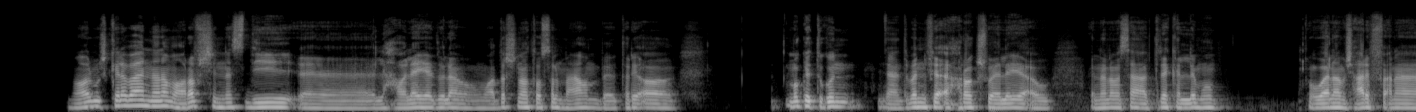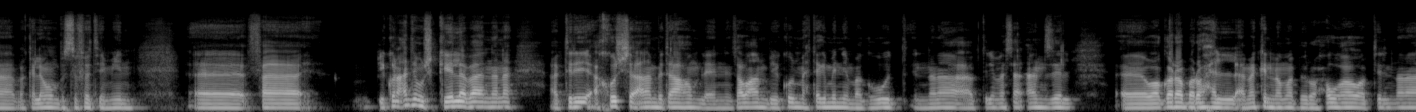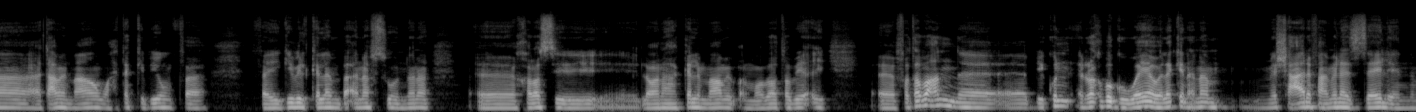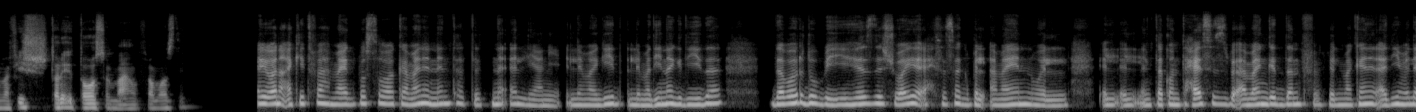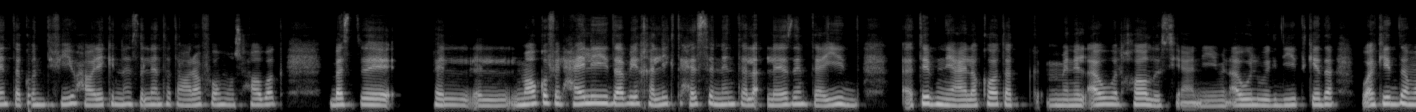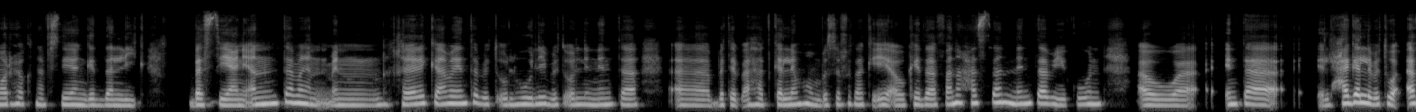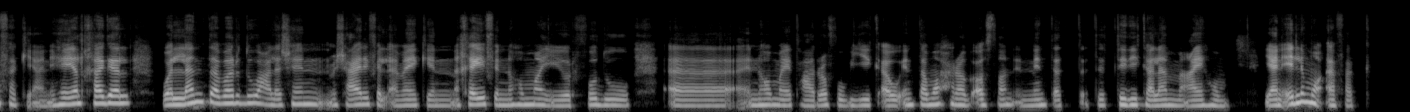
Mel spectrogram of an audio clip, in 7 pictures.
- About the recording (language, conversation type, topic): Arabic, advice, إزاي أوسّع دايرة صحابي بعد ما نقلت لمدينة جديدة؟
- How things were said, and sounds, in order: tapping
